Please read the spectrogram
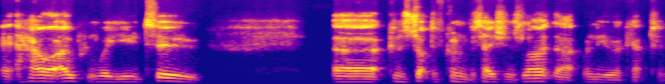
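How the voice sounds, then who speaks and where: An unremarkable speaking voice with fairly even intonation at a moderate pace, over a quiet background. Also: man. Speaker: podcast host. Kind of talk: podcast interviewer questions.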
